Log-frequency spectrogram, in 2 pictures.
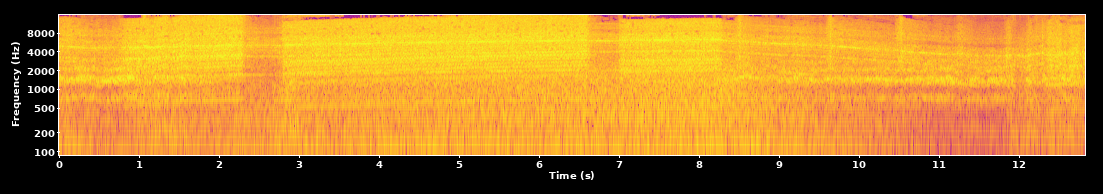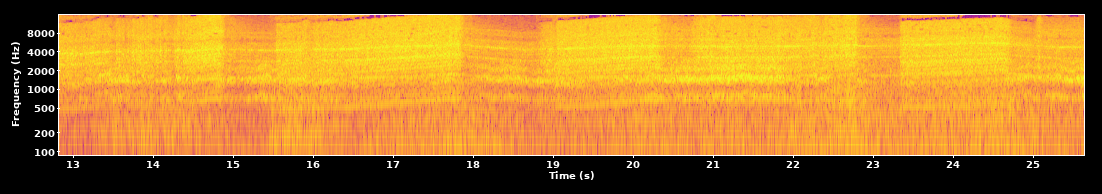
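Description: Cadillac race car driven in Gran Turismo 4, its engine droning loud and continuous with rising and falling revs through gear shifts, tire skids mixed in, no talking.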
